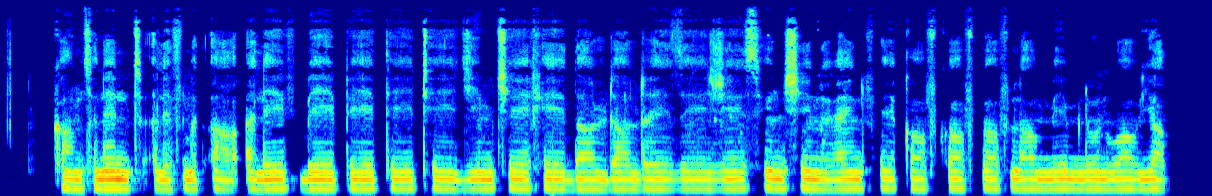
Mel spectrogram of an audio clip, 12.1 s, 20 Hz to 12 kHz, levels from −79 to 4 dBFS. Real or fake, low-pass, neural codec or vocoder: real; 10.8 kHz; none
